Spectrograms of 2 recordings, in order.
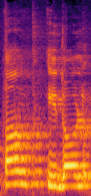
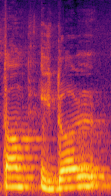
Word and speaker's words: Teint Idole: Esta es la lancom tant Idol Ultra cushion foundation Esa es la pronunciación en francés tant Idol Ultra creo más o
